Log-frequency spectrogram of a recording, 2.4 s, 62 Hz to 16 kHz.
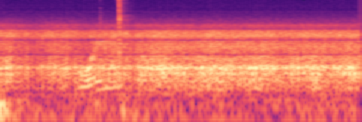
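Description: Midland WR120EZ weather radio's speaker giving a steady static hiss, with the NOAA weather broadcast voice only faintly coming through: electrical interference from a lamp that has just been switched on, degrading reception. A single click comes about 0.8 seconds in.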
